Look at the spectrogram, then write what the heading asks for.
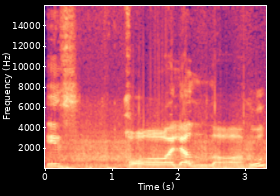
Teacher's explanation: قاف کو موٹا پڑھنا ہے، الف مدہ کے ساتھ پڑھنا ہے، اور لفظ اللہ کو ہم نے پر پڑھنا ہے۔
